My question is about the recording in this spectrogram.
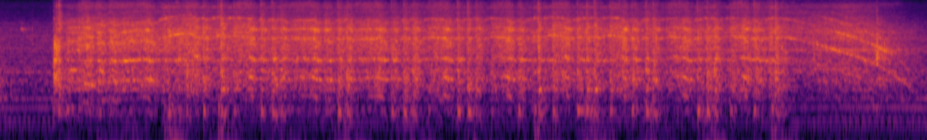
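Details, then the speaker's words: Engine after a timing rebuild, with the timing now correct but still running badly: uneven, hollow cranking at about three pulses a second with brief catches that die out; owner suspects valves damaged on early start-ups and compression loss, and a possibly missing sensor. "Compression, sounds like? I think your might have been valves. Potentially?"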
